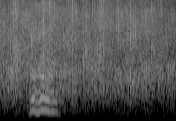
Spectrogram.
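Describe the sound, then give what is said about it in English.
A crowd of people claps steadily, a dense wash of applause that holds for the whole moment, with a brief vocal whoop rising out of it near the start. “Yeah, go ahead and clap.”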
